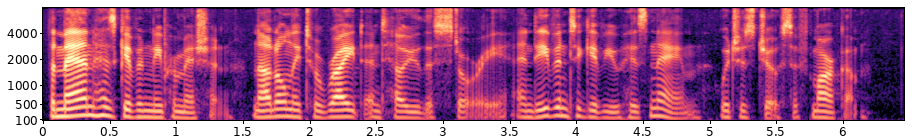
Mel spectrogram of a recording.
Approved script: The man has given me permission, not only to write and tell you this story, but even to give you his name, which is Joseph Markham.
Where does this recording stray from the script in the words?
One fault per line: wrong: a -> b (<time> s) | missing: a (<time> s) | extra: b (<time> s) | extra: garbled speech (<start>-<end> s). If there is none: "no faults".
wrong: but -> and (3.5 s)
